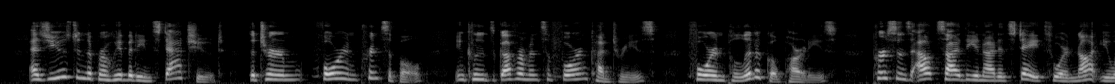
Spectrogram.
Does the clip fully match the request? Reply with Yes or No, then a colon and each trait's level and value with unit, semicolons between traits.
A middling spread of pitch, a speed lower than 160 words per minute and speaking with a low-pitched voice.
No: average, 4.7 semitones; average, 150 wpm; high, 225 Hz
